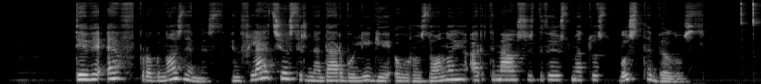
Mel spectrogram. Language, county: Lithuanian, Vilnius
